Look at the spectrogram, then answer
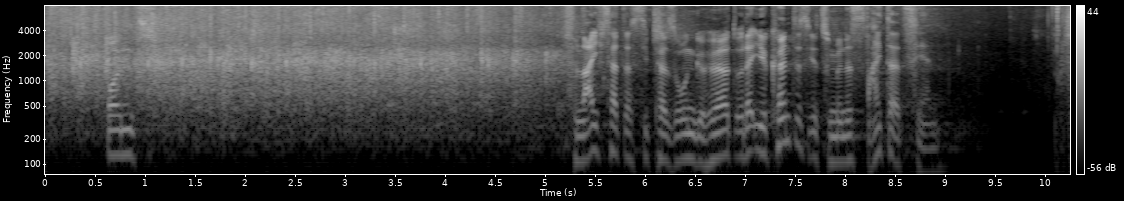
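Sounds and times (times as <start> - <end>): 
audience applause: 0.0 - 5.6
speech: 0.6 - 1.3, 5.3 - 9.0.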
